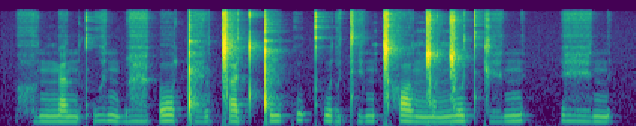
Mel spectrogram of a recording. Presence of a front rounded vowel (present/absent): absent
